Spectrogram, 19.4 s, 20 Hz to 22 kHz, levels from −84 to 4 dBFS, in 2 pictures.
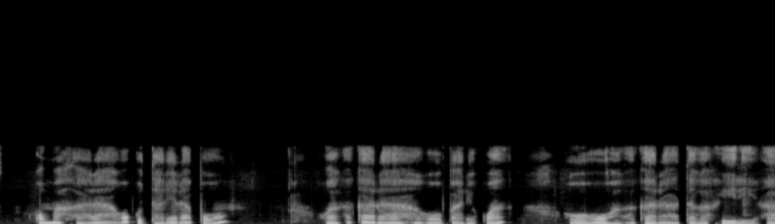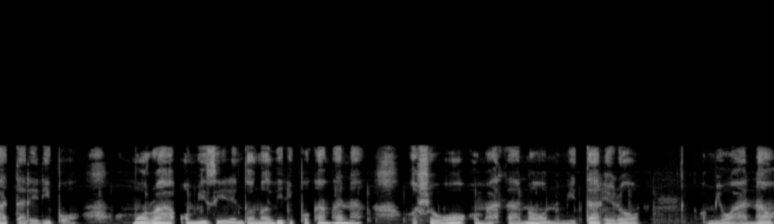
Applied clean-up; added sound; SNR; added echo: none; none; none; none.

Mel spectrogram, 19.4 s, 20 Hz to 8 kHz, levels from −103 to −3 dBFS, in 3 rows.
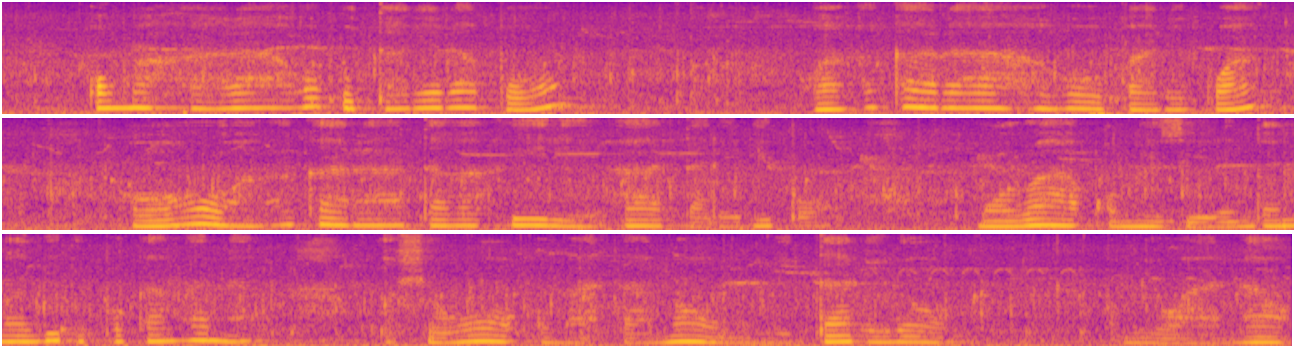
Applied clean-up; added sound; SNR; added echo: none; Rain; 10 dB; reverberation time 1.3 s.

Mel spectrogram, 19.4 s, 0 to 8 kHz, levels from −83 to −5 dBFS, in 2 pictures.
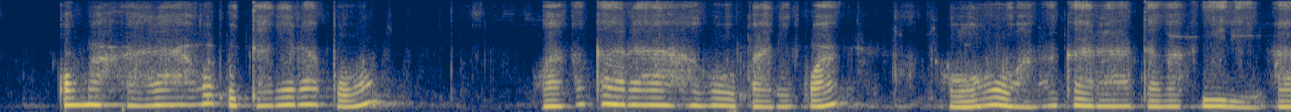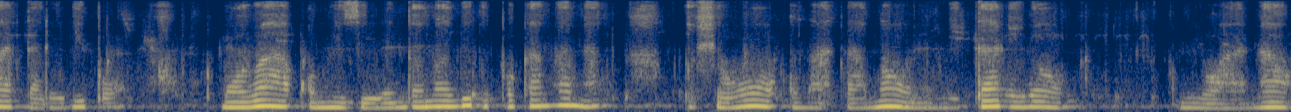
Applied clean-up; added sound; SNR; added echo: neural separator model SepFormer DNS4.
